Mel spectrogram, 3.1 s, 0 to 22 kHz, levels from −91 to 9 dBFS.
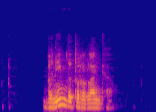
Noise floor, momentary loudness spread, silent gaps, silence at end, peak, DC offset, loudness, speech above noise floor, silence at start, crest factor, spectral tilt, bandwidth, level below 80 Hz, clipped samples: -62 dBFS; 10 LU; none; 0.95 s; -6 dBFS; under 0.1%; -20 LUFS; 42 dB; 0.9 s; 18 dB; -10 dB/octave; 5.4 kHz; -64 dBFS; under 0.1%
